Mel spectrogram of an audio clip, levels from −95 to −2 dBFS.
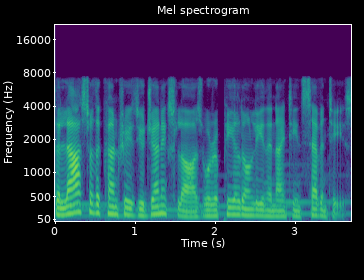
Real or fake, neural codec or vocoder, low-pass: real; none; 7.2 kHz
